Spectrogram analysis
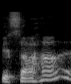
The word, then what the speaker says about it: Bisaha: a new singer um come up with John bisaha is that how you pronounce that yes correct correct uh what was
